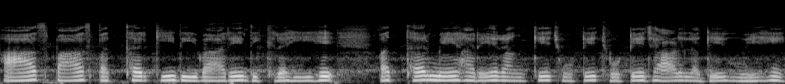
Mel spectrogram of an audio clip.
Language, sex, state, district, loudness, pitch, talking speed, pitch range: Hindi, female, Delhi, New Delhi, -17 LUFS, 185 Hz, 130 wpm, 175-190 Hz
